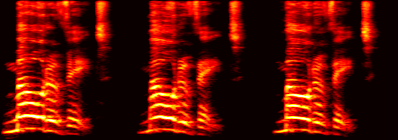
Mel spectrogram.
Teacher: MO is the stressed syllable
